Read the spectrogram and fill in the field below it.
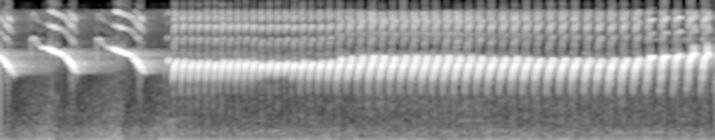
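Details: A Belgian canary sings strongly: two downward-sweeping whistled notes open, then a long, rapid, steady trill that slowly climbs in pitch over more than three seconds.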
